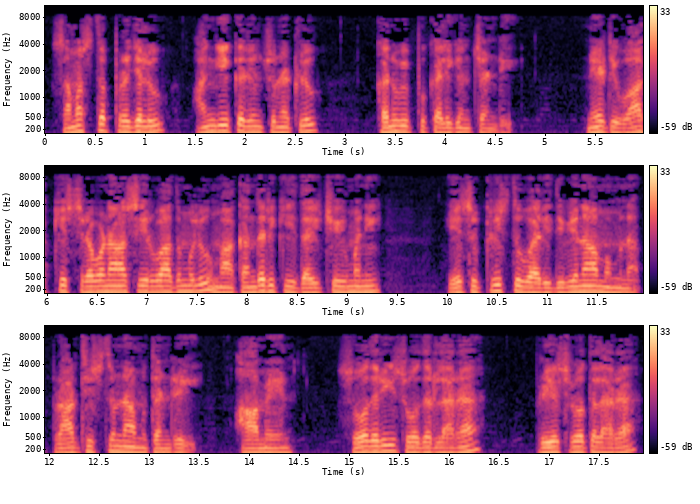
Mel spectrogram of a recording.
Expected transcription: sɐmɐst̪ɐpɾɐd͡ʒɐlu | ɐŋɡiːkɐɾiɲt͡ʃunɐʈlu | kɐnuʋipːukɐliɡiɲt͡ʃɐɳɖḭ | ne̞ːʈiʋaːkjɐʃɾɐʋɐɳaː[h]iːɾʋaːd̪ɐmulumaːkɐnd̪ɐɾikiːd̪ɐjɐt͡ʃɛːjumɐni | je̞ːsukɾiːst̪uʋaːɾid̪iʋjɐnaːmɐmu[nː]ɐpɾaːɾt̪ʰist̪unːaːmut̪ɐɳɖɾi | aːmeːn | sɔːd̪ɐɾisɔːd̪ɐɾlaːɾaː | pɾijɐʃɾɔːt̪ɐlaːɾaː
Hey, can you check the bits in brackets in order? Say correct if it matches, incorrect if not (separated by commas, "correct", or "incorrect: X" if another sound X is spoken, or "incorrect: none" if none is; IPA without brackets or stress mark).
incorrect: ʃ, incorrect: n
